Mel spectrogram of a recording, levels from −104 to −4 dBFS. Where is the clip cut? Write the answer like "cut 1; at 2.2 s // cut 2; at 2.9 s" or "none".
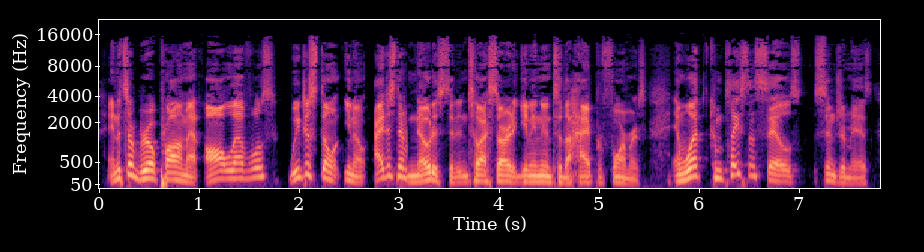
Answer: cut 1; at 3.1 s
